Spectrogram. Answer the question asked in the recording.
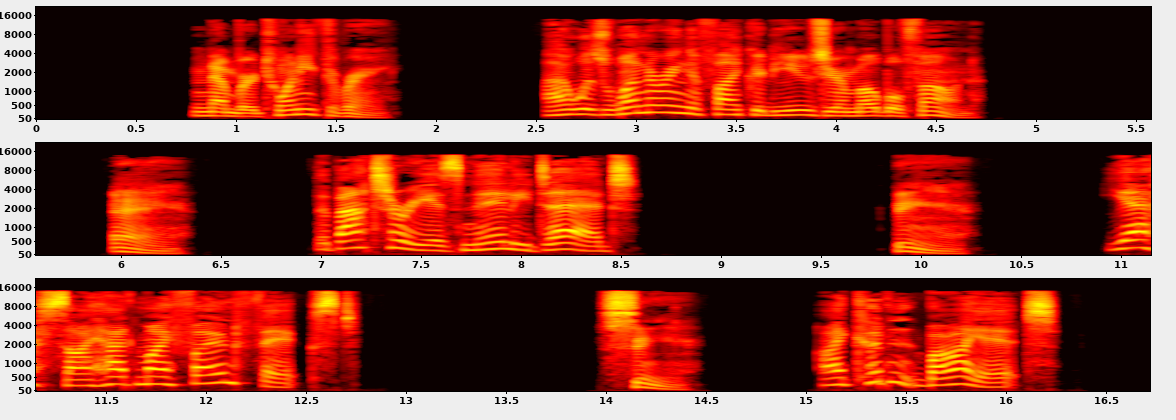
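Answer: A: The battery is nearly dead.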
